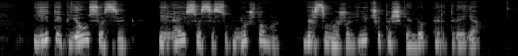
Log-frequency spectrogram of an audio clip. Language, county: Lithuanian, Panevėžys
